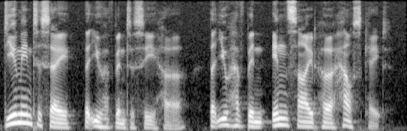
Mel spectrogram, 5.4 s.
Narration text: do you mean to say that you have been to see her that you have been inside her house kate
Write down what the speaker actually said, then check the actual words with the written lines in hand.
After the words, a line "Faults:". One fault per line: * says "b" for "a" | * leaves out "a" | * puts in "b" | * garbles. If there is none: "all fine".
do you mean to say that you have been to see her that you have been inside her house kate
Faults:
all fine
